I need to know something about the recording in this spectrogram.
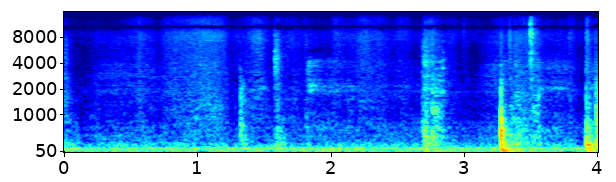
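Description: Cotton fabric being folded and handled by hand on a cutting mat, with faint soft rustles and light taps, then a single sharp thump on the table about three seconds in as the board-wrapped fabric is picked up.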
